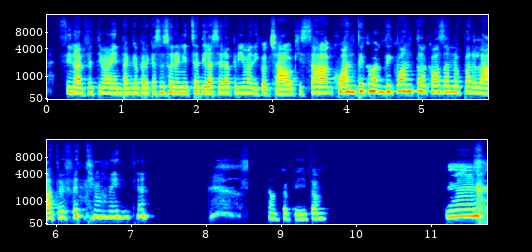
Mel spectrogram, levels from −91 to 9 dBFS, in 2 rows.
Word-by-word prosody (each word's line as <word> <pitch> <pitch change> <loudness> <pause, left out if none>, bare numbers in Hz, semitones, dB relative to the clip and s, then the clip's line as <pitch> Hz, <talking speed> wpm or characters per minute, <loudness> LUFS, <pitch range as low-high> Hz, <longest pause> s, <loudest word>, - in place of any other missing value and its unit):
Sì, 235 - -6
no 215 - +1
effettivamente, 205 0 -1
anche 200 +1 -1
perché 210 +2 -2
se 225 +1 -3
sono 230 0 0
iniziati 220 +1 -2
la 220 - +5
sera 220 0 0
prima 215 0 -4
dico, 195 -1 -3
ciao, 175 -1 +2
chissà 220 +4 +2
quante 245 +3 +4
co 275 -1 +5
di 255 +2 +1
quanto 270 +1 +3
cosa 245 0 0
hanno 235 -1 -1
parlato 210 -2 -1
effettivamente 245 +2 -7 1.6
Ho 195 -1 -13
capito. 190 +1 -11 1.6
Mh. 270 +3 +1
225 Hz, 130 wpm, -21 LUFS, 205-245 Hz, 1.6 s, la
